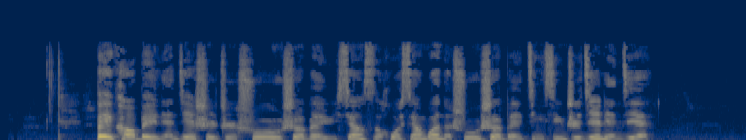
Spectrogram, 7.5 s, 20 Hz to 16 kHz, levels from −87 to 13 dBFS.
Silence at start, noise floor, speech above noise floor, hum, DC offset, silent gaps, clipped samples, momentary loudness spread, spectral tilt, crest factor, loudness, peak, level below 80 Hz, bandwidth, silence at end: 0.6 s; -73 dBFS; 45 dB; none; under 0.1%; none; under 0.1%; 15 LU; -2.5 dB/octave; 24 dB; -28 LUFS; -4 dBFS; -86 dBFS; 11.5 kHz; 1 s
